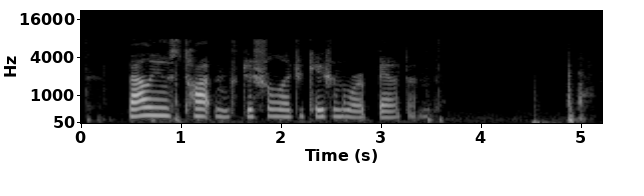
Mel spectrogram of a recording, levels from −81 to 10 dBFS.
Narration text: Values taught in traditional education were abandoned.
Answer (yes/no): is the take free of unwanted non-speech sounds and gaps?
no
